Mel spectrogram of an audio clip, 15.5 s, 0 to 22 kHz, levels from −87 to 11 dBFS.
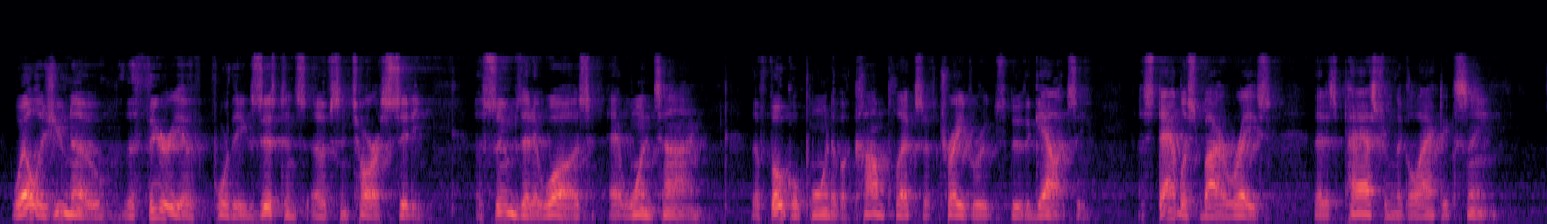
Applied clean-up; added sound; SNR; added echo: none; none; none; reverberation time 1.6 s.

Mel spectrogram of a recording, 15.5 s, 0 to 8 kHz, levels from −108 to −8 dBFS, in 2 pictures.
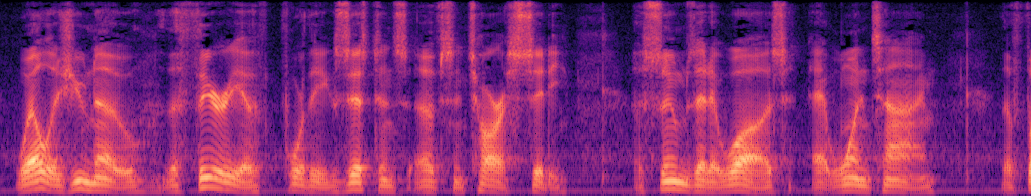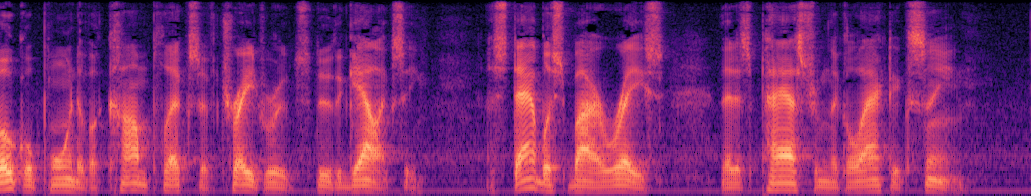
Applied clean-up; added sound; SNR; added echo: none; none; none; none.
